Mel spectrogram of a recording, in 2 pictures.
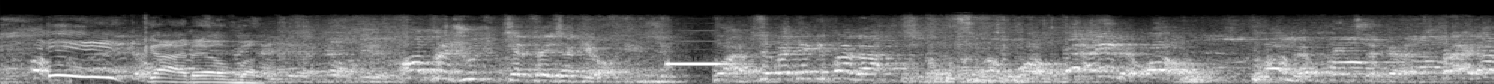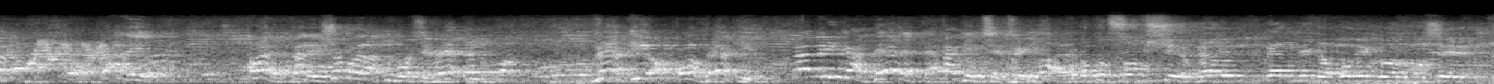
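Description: A man shouts angrily outdoors.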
